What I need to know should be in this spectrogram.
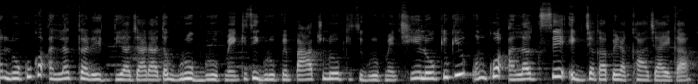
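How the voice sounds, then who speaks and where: High-voiced woman telling a story casually. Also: mellow. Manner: chatty, repetitive, mixes English words. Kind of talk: casual fan-fiction storytelling.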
